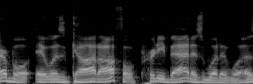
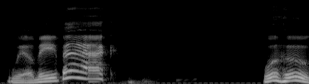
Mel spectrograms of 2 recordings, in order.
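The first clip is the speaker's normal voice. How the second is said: ordinary talk, nothing marked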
